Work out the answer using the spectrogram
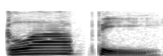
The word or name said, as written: gloppy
